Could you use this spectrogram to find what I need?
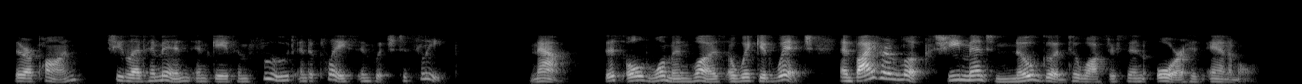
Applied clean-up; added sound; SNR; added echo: none; none; none; none.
